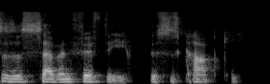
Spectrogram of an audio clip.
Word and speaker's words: Kopke: This is Kopke. I think you pronounce it Kopk. Some of us will say Kopke. I said Kopke forever until they corrected me about 10 times.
